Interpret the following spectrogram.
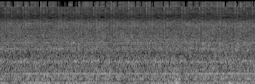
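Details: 2007 Ford Explorer XLT idling after its noisy belt tensioner bearing was sprayed with WD-40 and rotated. Steady idle under hiss, no squeal or chirp; the tensioner now sounds quiet, but the noise may return.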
